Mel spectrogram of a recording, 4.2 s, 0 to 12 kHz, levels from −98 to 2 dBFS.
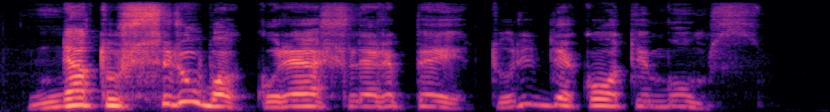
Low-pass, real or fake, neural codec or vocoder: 10.8 kHz; real; none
